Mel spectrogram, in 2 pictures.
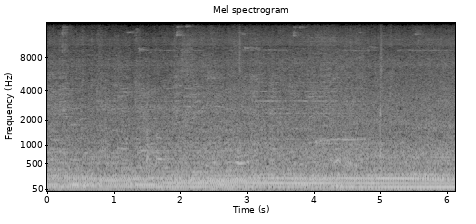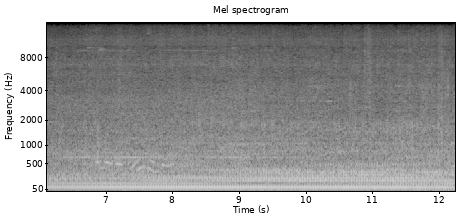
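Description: A motor vehicle's engine running steadily at idle, a low even drone that grows louder about seven seconds in.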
